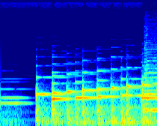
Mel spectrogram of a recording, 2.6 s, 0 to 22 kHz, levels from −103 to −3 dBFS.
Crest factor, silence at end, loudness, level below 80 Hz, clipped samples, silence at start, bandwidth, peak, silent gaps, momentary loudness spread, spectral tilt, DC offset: 16 dB; 0 s; -35 LUFS; -52 dBFS; under 0.1%; 0 s; 8.2 kHz; -18 dBFS; none; 16 LU; -8 dB/octave; under 0.1%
